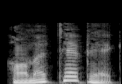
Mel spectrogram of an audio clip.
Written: homotypic

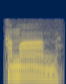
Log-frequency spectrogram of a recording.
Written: hammam

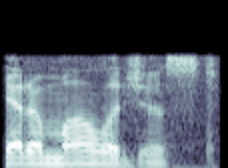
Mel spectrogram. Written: etymologist

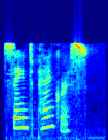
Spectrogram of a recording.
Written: St Pancras

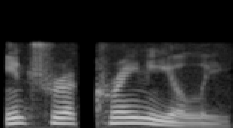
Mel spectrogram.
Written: intracranially

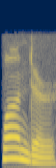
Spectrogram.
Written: wander

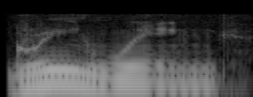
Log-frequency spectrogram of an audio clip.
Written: greenwing

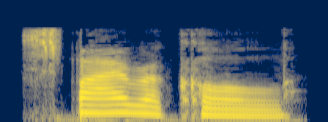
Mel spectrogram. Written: spiracle

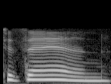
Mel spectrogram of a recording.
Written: tisane

